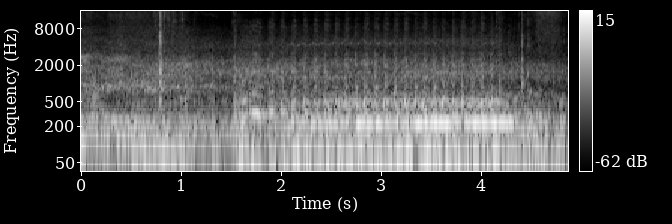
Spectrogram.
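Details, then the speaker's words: 1978 Honda Civic, cold and not started for a while, stalled just after starting: brief crank after a few pedal pumps, then it catches and revs unevenly before settling; needed to warm up. "Oh, it just died. Hang on. Like I said, it hasn't been started for a little while, so."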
